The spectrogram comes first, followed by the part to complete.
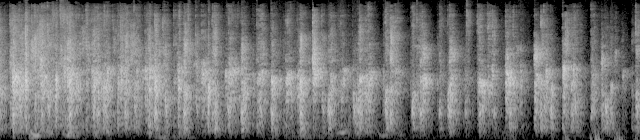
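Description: A small audience applauding, many hands clapping together, the clapping thinning out near the end.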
